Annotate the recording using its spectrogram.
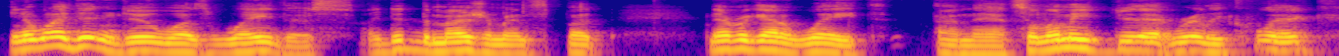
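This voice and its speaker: A man's voice: mid-range voice, a little fast, mellow. A man talking casually and thinking aloud as he presents a hands-on look at a gadget, in an easygoing, unscripted way. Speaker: collector presenting a gadget review.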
